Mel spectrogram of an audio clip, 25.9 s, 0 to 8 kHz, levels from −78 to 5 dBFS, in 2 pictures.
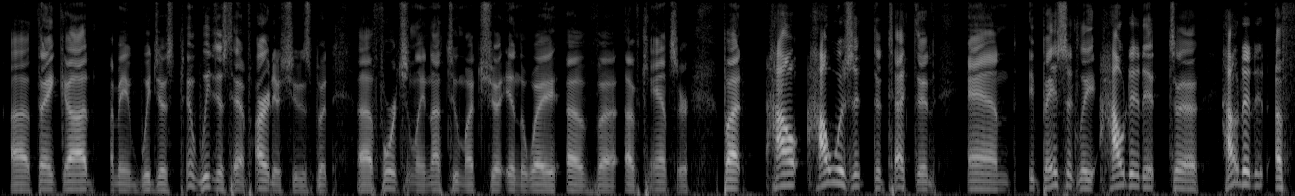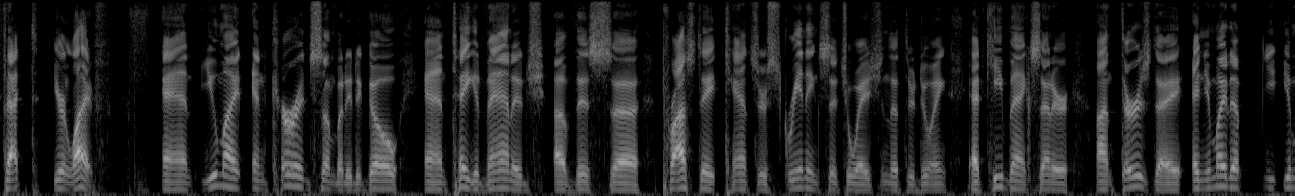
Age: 60-79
